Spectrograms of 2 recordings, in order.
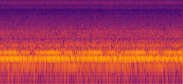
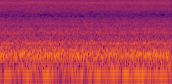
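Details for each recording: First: Wood gun furnace blower, original fan motor after new front and rear bearings: steady whirr with a faint constant hum, no grinding or rattle; slight harmonic, owner suspects imbalance, quieter than before. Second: Woodgun combustion fan, original motor rebuilt with new front and rear bearings: a steady, even whir with no wobble, rattle or rising tone, smoother than the new replacement assembly's harmonic sound.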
